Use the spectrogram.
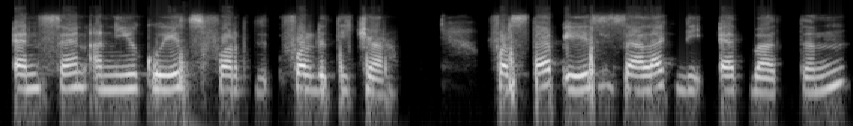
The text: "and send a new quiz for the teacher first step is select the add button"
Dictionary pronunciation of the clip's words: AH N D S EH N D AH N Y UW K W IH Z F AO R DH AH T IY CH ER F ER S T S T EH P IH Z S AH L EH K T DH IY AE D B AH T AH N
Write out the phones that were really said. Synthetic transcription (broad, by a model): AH N S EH N AH N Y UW K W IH S F AO R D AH T IY CH ER F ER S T S T EH P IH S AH L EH K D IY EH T B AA T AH N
